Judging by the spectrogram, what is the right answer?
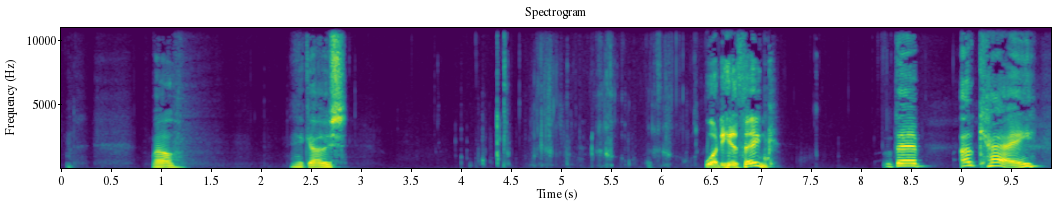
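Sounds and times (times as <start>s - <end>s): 
speech: 0.9s - 1.3s, 2.3s - 3.0s, 6.4s - 7.2s, 8.2s - 9.9s
crunching while eating salty caterpillars: 3.4s - 6.7s.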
